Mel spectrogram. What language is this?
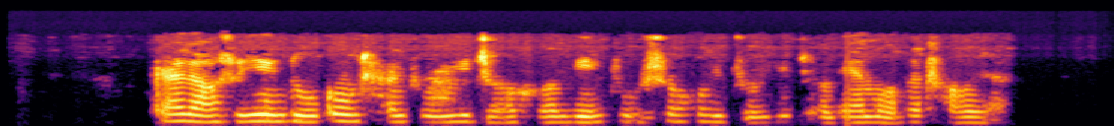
Chinese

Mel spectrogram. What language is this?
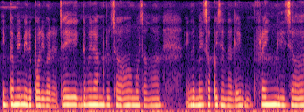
Nepali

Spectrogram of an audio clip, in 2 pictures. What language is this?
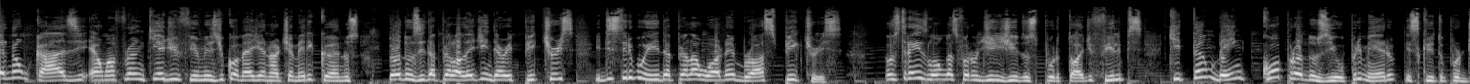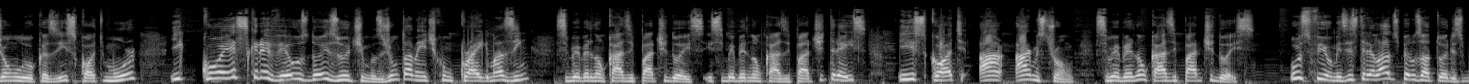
Portuguese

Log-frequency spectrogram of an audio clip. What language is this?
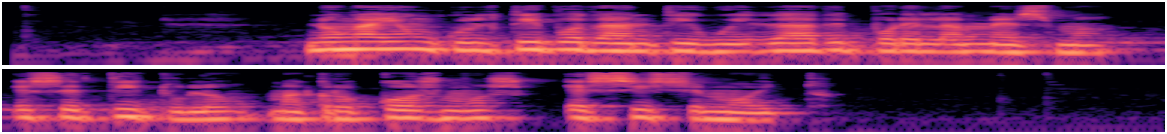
Galician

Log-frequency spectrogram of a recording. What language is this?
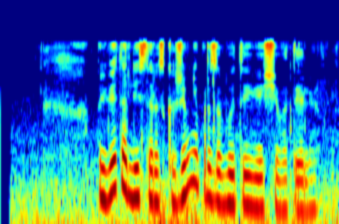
Russian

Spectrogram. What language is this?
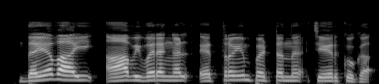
Malayalam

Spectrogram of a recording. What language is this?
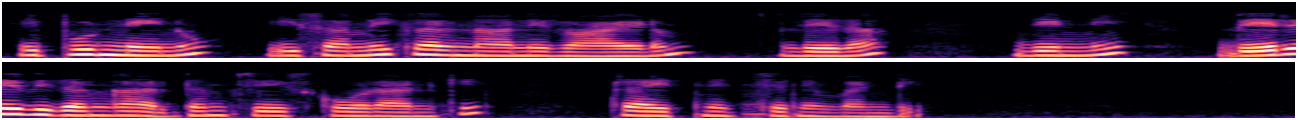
Telugu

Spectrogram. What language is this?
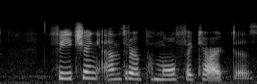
English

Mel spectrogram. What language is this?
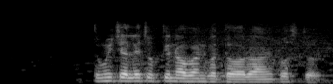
Bangla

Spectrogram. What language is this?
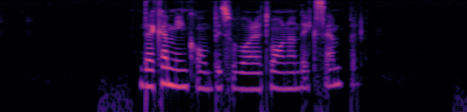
Swedish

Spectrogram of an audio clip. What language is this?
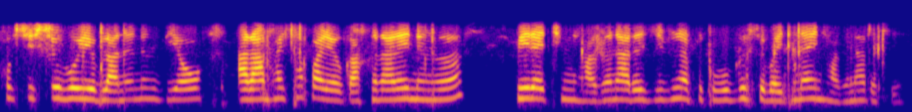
Bodo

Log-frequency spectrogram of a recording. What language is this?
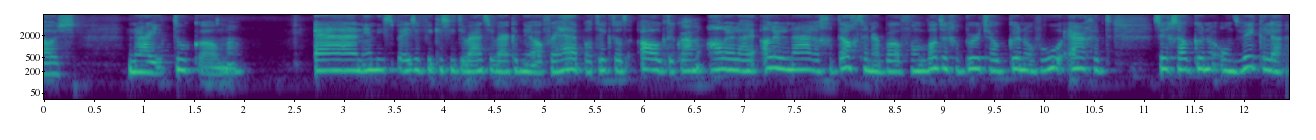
Dutch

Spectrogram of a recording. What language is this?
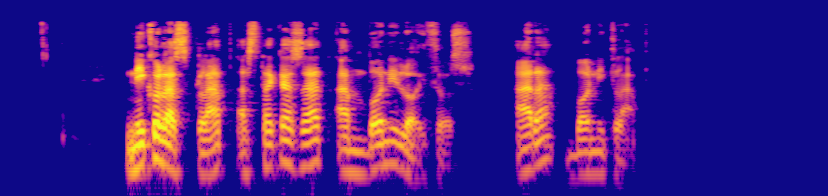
Catalan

